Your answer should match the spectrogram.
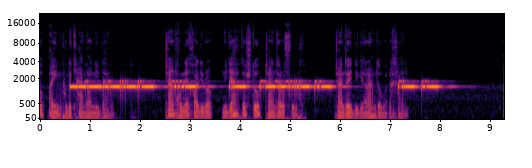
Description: TTY/TDD text telephone tones (45.45 baud Baudot), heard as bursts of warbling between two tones, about 400 Hz shift, 1600 Hz centre, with room echo and speech in Persian. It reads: VUFB PGTH FIHW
